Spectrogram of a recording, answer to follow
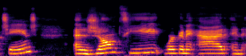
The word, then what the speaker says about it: gentille: It's still pronounced pretty much the same. Il est gentil, elle est gentille.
